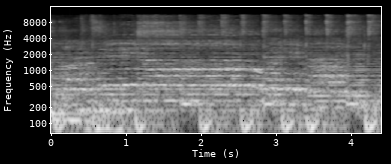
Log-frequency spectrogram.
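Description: A church worship team of women and men singing a Chinese praise song together into microphones, over keyboard accompaniment with a steady beat.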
